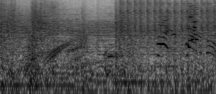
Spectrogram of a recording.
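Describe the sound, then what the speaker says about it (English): Gunfire from a battle in the video game Xenoblade Chronicles X, with bursts and impacts layered over game music and character voices throughout, loud and close. "Let's wake them up with some gunfire."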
